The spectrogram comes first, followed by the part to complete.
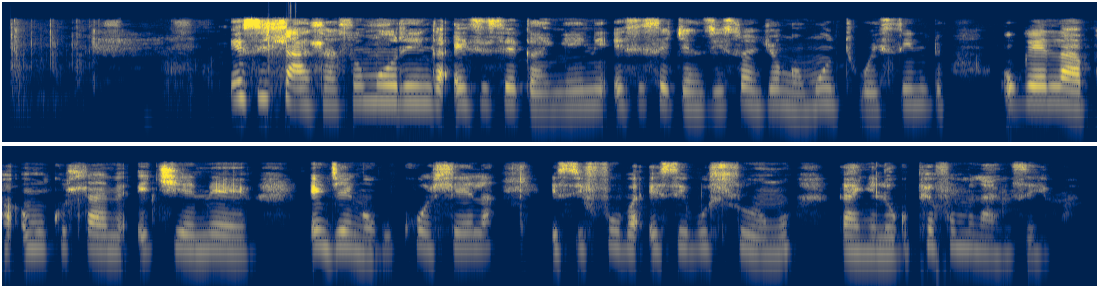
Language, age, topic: North Ndebele, 36-49, health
